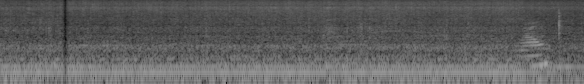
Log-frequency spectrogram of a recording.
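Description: Ghanaian puff puff dough balls frying in hot oil give a steady, broad sizzle that runs unbroken from start to finish, close and moderately loud over a low background hum.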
